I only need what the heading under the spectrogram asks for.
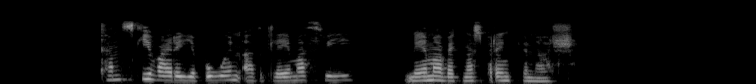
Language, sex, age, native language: Icelandic, female, 40-49, German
